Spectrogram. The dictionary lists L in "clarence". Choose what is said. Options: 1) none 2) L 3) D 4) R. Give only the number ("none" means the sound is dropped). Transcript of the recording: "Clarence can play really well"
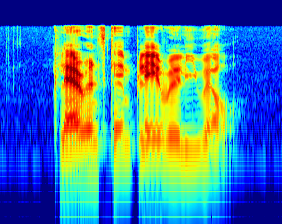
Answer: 2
